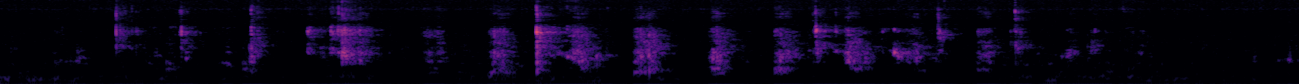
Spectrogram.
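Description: A person chewing food with the mouth close to the microphone: a quick series of soft, wet clicks and smacks, thinning out near the end.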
